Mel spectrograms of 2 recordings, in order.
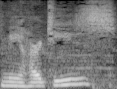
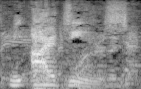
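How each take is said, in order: First: The H at the start of hearties is pronounced. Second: The H at the start of hearties is dropped.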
